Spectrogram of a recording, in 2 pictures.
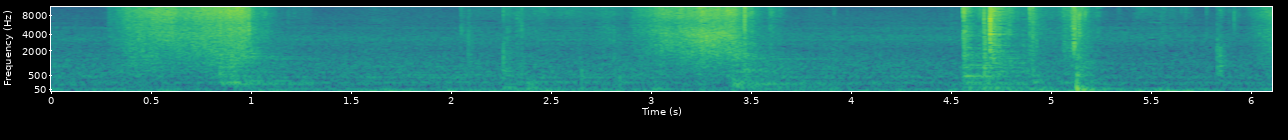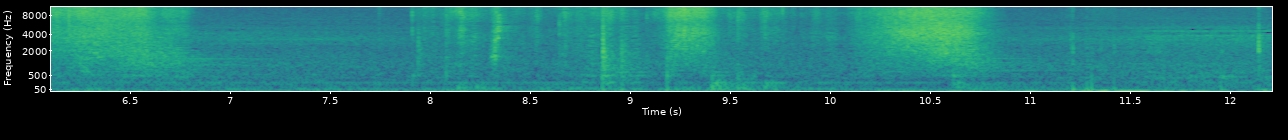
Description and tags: Sliding Hard Folder
A hard folder sliding.
Recorded using TASCAM DR-40 Linear PCM Recorder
